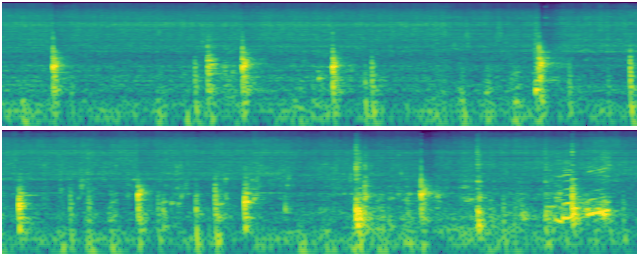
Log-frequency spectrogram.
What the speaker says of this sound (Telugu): నేను కట్ చేస్తున్నాను.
